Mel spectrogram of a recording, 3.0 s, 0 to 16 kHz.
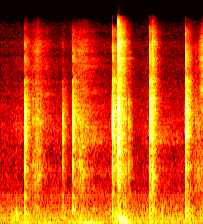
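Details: Yamaha DT125R gearbox on the bench after bottom-end rebuild and a worn selector fork replaced, shifted through the gears by hand: clean, sharp single clicks about half a second apart, no grinding or rattle; normal gear selection.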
